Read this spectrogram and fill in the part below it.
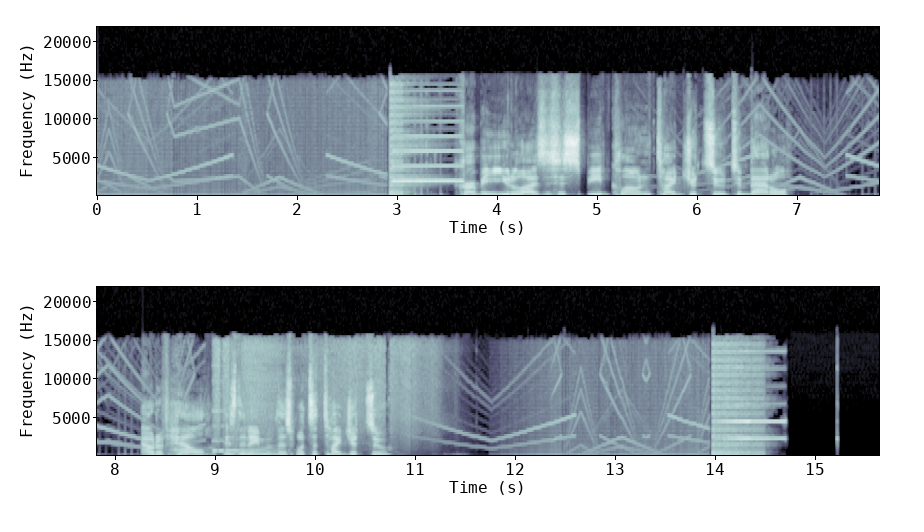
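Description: Bleepy electronic game music plays.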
